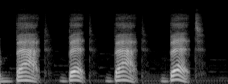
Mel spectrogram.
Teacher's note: The EH sound in bet is more closed, more discreet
